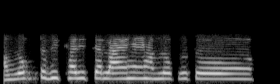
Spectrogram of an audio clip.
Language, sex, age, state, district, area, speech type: Hindi, female, 30-45, Uttar Pradesh, Ghazipur, rural, conversation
